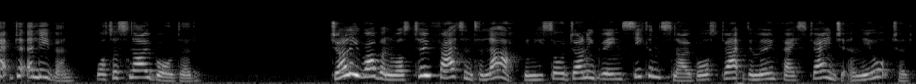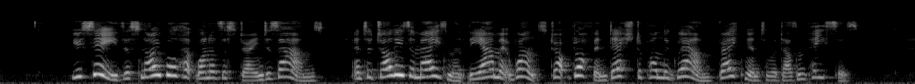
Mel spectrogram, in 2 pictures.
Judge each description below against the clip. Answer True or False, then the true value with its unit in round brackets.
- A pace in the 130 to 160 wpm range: False (185 wpm)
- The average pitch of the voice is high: True (295 Hz)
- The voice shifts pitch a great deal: True (8.1 semitones)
